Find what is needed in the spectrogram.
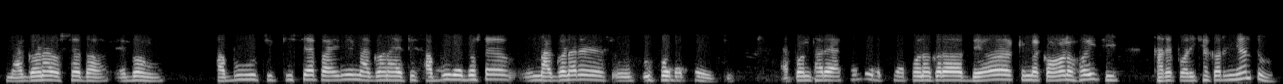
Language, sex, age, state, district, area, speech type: Odia, male, 18-30, Odisha, Kendrapara, urban, conversation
